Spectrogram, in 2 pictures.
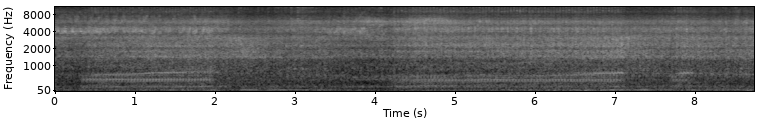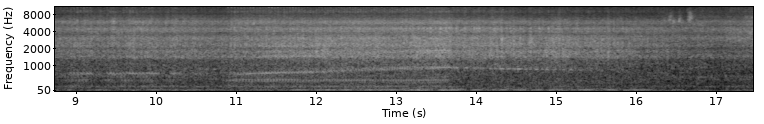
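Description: Other go-kart engines drone nearby in a large echoing hall.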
